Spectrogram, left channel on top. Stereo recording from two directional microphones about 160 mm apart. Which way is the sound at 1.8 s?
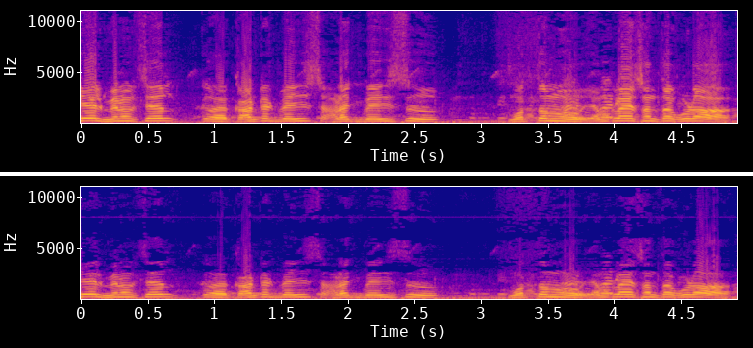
35° left (ahead or behind).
